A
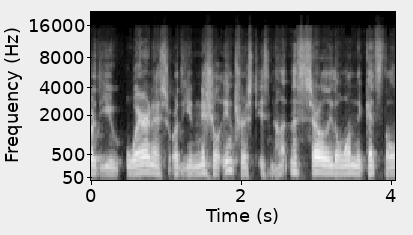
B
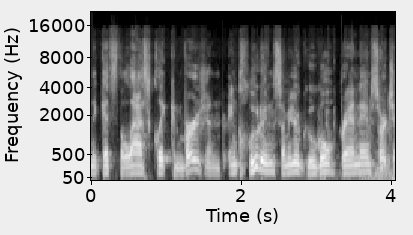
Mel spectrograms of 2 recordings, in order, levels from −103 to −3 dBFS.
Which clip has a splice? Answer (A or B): B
